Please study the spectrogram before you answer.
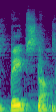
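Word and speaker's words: Bapesta: obviously for the iconic vape star also note in japanese the pronunciation of star is staff so technically the pronunciation is vapesta hence the star on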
